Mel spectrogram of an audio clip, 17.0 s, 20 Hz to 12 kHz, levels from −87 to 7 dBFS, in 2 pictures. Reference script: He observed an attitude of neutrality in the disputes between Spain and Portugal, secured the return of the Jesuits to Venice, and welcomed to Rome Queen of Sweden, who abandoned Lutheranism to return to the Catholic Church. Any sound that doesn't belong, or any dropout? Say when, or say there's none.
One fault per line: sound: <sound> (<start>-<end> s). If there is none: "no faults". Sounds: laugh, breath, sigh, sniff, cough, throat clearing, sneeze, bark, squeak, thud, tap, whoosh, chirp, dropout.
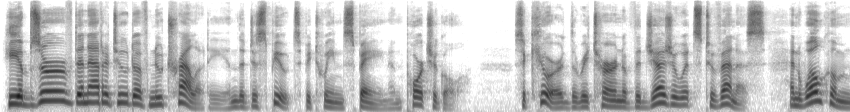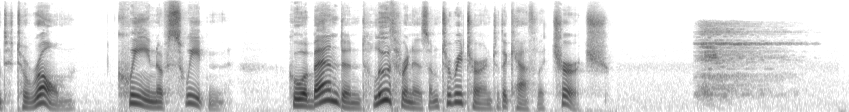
sound: sigh (15.4-16.7 s)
